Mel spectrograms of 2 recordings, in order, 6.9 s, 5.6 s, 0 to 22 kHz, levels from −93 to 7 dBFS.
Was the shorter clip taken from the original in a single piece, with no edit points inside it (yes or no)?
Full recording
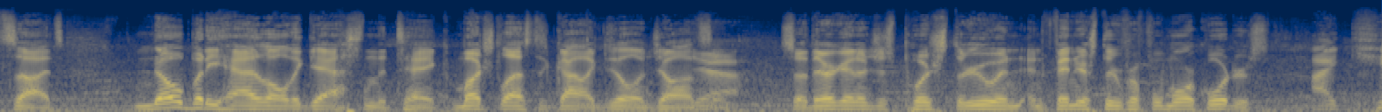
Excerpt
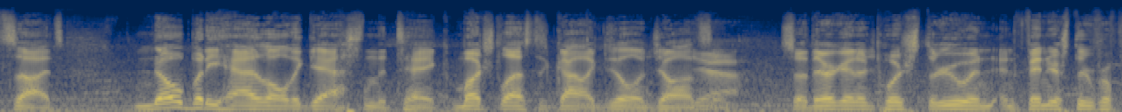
no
